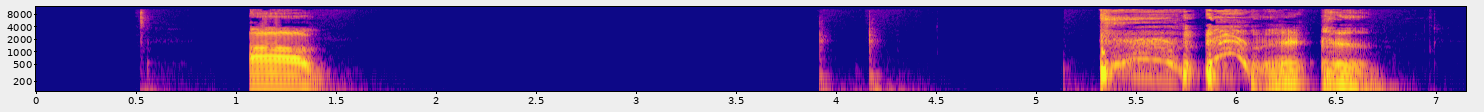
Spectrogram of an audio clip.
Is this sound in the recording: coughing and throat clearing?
yes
